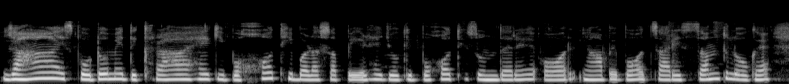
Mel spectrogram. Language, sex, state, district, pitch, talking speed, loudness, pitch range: Hindi, female, Jharkhand, Garhwa, 225 Hz, 205 wpm, -15 LUFS, 215-240 Hz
